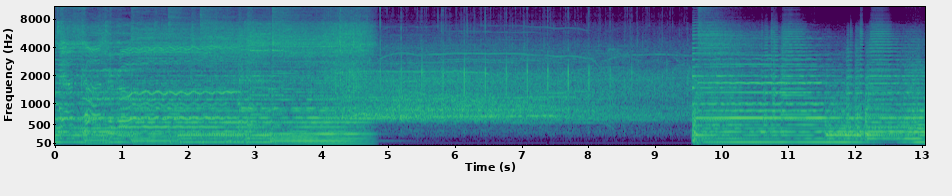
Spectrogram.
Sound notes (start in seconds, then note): 3.7 attendees cheering and applauding; 9.6 triumphant music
